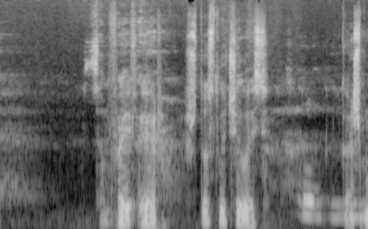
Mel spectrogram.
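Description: A young man asks a question softly, close by.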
